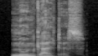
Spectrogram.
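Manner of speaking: ordinary delivery, nothing marked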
